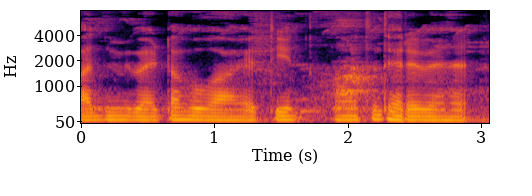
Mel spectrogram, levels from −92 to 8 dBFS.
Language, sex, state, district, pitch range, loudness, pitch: Hindi, male, Odisha, Khordha, 95-100 Hz, -16 LUFS, 95 Hz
